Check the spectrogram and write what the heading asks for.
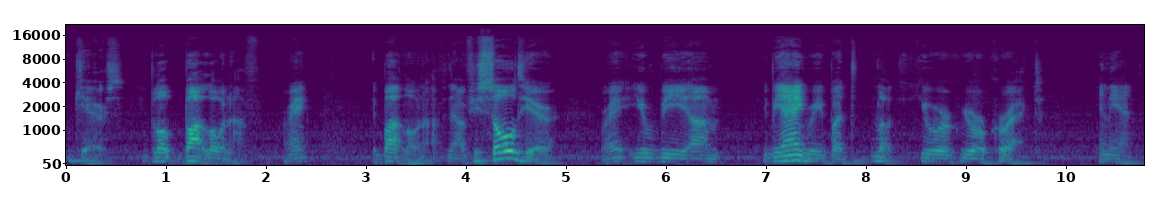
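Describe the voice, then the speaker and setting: A man with a lowish, fairly bright voice hosts a casual livestream at normal speed, talking loosely and ramblingly straight to his viewers while he looks over charts.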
